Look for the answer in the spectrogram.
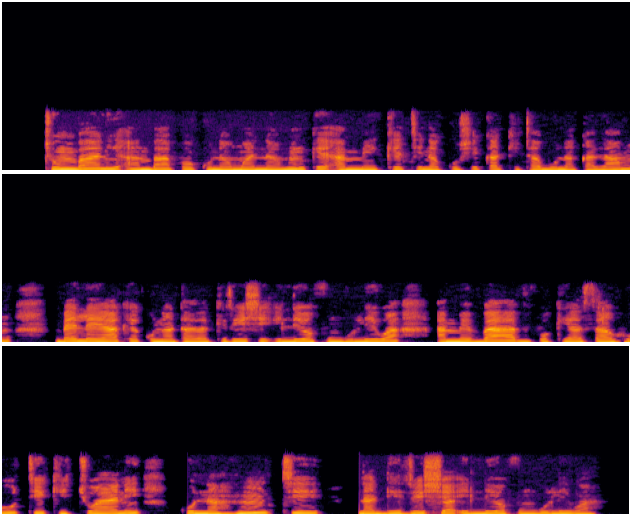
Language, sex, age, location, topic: Swahili, female, 25-35, Nairobi, education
